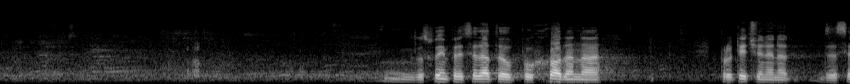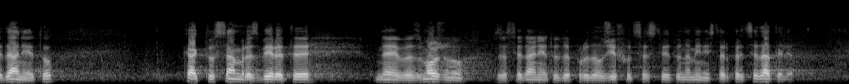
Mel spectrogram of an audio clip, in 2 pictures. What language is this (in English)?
Bulgarian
